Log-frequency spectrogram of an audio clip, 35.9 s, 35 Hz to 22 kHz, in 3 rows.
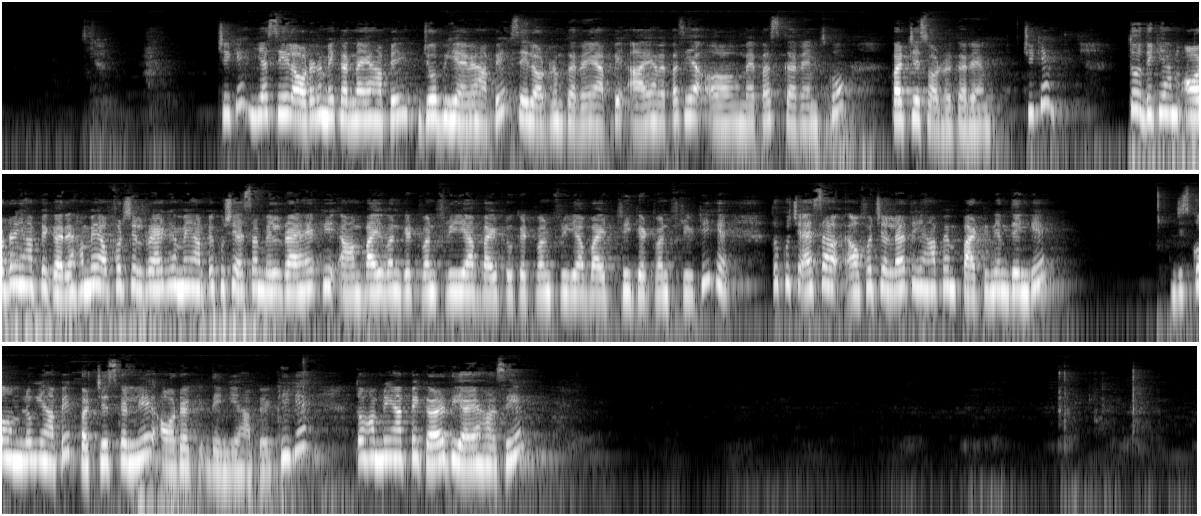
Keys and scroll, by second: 9.8 alt+F4, 24.6 alt+c, 34.1-35.8 typing.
